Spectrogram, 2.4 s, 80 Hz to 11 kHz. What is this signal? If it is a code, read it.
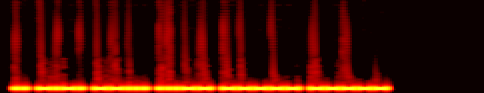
Morse code, heard as a keyed tone, about 60 wpm, 700 Hz. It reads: IC7300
